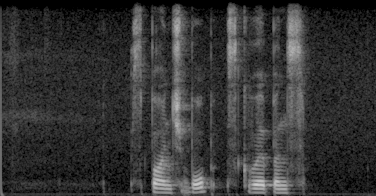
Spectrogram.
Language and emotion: Russian, neutral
